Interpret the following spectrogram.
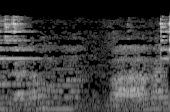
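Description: A voice chanting mantras during a temple abhishekam, dipping briefly about a second in and then resuming. A hand bell's ringing breaks off right at the start.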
